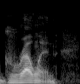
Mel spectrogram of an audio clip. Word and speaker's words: ghrelin: And it's called ghrelin.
